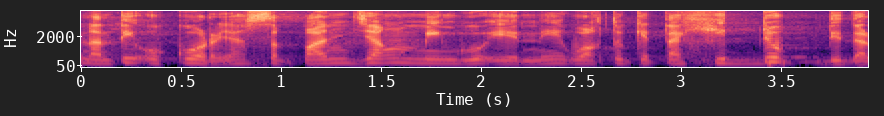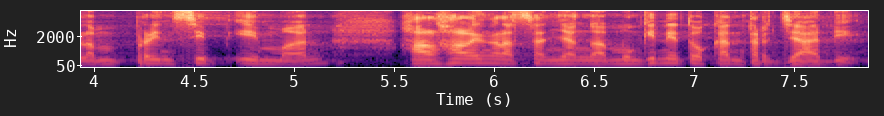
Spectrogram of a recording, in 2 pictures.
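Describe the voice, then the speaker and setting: Guy pastor preaching loose and chatty, bright punchy voice, big reverby church hall with faint music. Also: mid-range voice. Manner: casual, joking preaching with rhetorical questions to the congregation. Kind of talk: sermon.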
